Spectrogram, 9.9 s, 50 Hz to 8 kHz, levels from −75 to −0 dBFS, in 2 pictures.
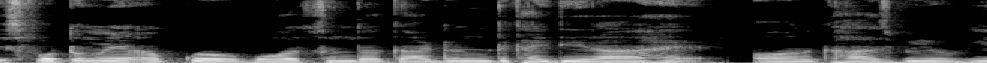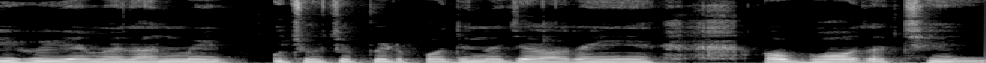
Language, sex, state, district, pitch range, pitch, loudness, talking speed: Hindi, female, Maharashtra, Chandrapur, 175-185 Hz, 180 Hz, -16 LUFS, 190 wpm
